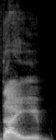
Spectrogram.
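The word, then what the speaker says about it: DHIB: But it's pronounced Dib.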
